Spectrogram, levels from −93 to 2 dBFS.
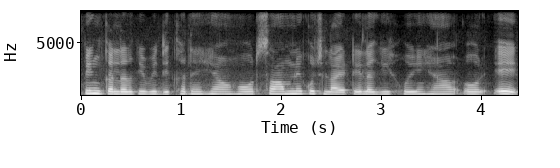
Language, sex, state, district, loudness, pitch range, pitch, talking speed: Hindi, female, Punjab, Kapurthala, -16 LUFS, 200-215 Hz, 205 Hz, 220 wpm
